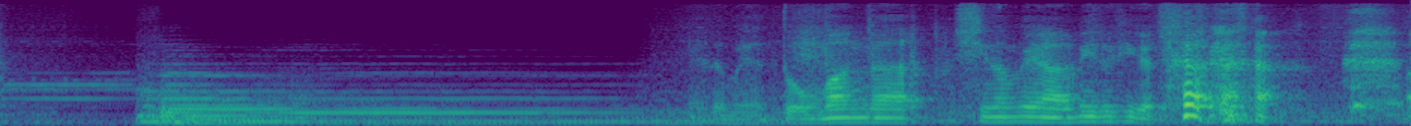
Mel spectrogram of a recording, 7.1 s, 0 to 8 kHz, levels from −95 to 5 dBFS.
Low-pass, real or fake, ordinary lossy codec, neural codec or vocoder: 7.2 kHz; fake; none; codec, 16 kHz in and 24 kHz out, 1 kbps, XY-Tokenizer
